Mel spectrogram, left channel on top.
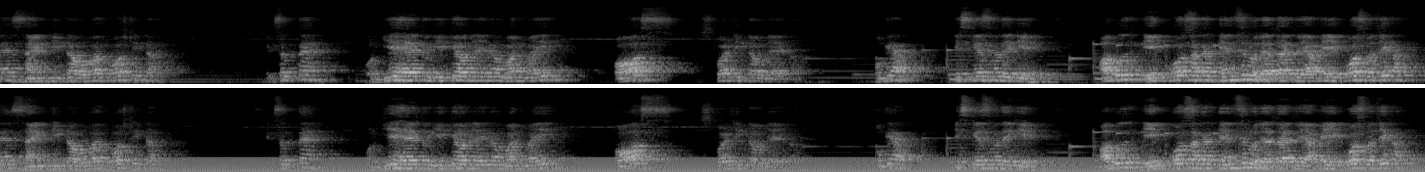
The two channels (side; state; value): right; noise; hum, 6 dB below the sound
